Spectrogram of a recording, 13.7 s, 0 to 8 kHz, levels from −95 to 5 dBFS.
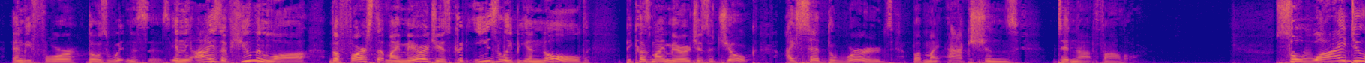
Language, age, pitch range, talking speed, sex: English, 30-49, 160-225 Hz, 170 wpm, male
